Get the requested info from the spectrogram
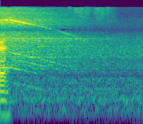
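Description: The tail of a drawn-out spoken 'uh', then a faint steady hiss that slowly fades. A thin, high whistle glides downward through the first second and a half.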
